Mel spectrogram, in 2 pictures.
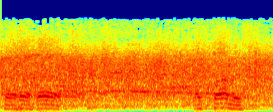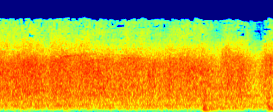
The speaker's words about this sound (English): You know, I promise I'd never use this line again, but you know, when you people applaud this shit,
